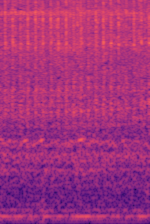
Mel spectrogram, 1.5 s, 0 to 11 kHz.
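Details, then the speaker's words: Dually diesel idling with newly installed AC compressor on, system charged with duster, gauges 45 and 200, belt loose: rough low rattle pulsing under the engine note from the compressor area; owner suspects the loose belt. "compressor is making a little rag there sounds like that might just be the B and it's blowing"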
